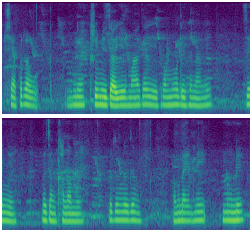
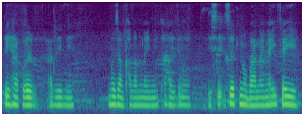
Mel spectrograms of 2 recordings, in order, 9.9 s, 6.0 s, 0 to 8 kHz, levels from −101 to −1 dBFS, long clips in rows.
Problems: low volume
